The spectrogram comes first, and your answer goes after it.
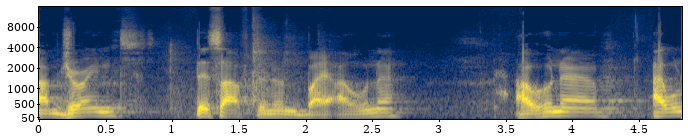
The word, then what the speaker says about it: Ahunna: So, actually, Auna is how my name is pronounced. It means Auna. Auna. It means the body of the father.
